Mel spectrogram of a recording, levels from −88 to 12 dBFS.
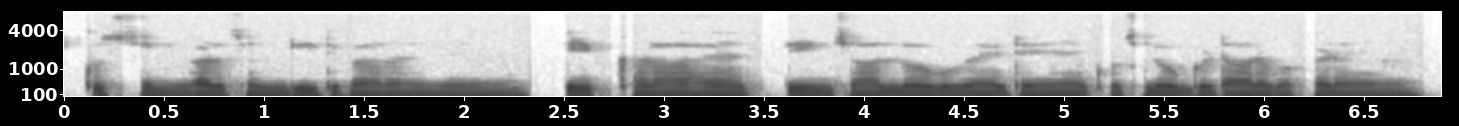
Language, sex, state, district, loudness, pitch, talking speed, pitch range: Hindi, male, Goa, North and South Goa, -15 LUFS, 105 Hz, 165 wpm, 105-110 Hz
